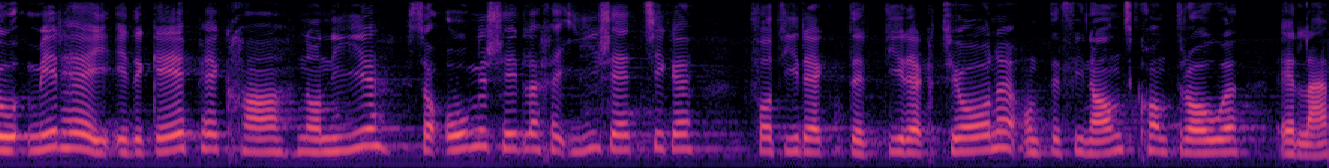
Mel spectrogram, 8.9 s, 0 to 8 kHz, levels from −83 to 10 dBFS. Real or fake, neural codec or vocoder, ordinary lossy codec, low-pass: real; none; none; none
